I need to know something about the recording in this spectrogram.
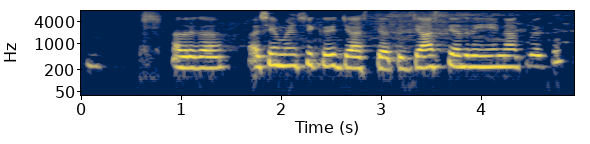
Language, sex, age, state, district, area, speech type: Kannada, female, 30-45, Karnataka, Koppal, urban, spontaneous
